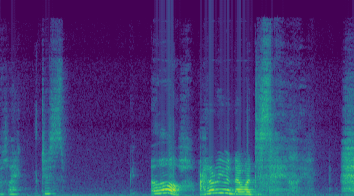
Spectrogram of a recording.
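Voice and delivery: breathy whispered exasperation, at a loss for words; a whispered ugh, words failing her; exasperated whisper. Real, not acted. Whispered exasperation mid-rant.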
